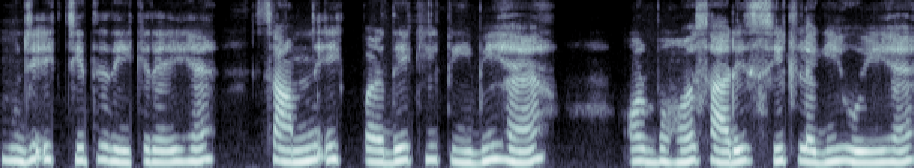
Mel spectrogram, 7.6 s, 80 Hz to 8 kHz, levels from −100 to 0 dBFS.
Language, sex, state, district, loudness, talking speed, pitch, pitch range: Hindi, female, Uttar Pradesh, Budaun, -15 LUFS, 150 wpm, 215 Hz, 200-235 Hz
